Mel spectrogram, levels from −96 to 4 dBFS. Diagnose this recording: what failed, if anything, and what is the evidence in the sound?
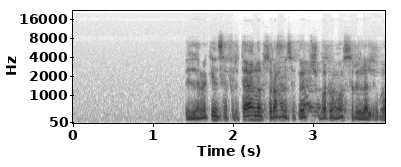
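The failure is in call processing, an echo leak. From 2.27 s to the end of the recording there's a second, fainter copy of the speech trailing the original by about 0.72 s, sitting roughly 10 dB under it. That's most likely the far end playing the call over a loudspeaker, with its echo canceller failing to scrub what the microphone picked up, so the leftover got sent straight back down the line.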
